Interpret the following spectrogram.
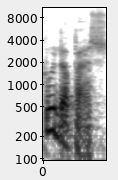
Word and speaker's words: Budapest: they say that God Budapest budapes yes a little sh in it yes is pronounced sh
